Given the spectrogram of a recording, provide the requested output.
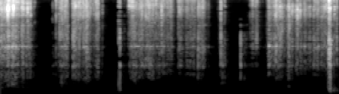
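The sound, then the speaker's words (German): A bottle cap being twisted open in a series of short, gritty scraping bursts separated by brief pauses, a dry crackling grind with no voices. “Also, aufschrauben. Aufschrauben, hier wieder ASMR.”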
